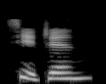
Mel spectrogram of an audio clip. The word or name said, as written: Xie Zhen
